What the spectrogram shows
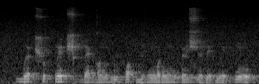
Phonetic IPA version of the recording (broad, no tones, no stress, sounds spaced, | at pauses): ɡ͡b ə ʔ ʂ u k͡p ẽ ʔ ʂ ə ɡ͡b æ ɡ ɔ n ɓ u p ɔ ʔ ɡ͡b e ŋ͡m ʌ ŋ͡m u ʔ ø ɕ ø ɗ e ɡ ẽ ʔ ɓ ũ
